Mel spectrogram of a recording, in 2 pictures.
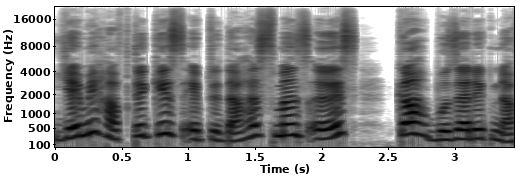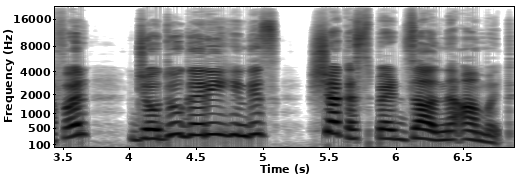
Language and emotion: Kashmiri, neutral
